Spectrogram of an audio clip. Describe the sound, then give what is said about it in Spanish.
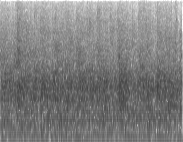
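Sustained applause for the staff of a Colombian mayor's office: a dense, even wash of many hands clapping, steady in loudness, with a brief dropout near the end. “y por eso un aplauso duro para ustedes, porque se lo merecen.”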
